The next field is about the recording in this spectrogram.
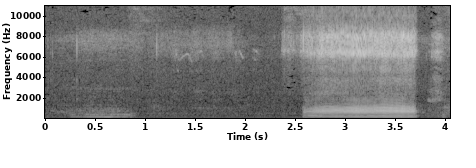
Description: Our Baby Frenchie--Channa, Snoring Like Crazy.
